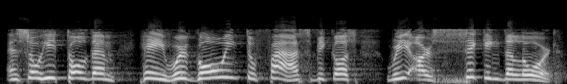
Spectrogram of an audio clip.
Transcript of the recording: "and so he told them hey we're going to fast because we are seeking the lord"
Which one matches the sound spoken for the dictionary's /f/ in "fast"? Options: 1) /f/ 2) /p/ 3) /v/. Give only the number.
1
